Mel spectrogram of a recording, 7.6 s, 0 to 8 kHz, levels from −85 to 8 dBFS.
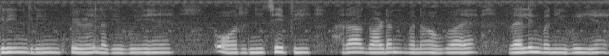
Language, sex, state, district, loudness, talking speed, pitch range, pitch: Hindi, female, Bihar, Purnia, -16 LUFS, 150 wpm, 205-220 Hz, 210 Hz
